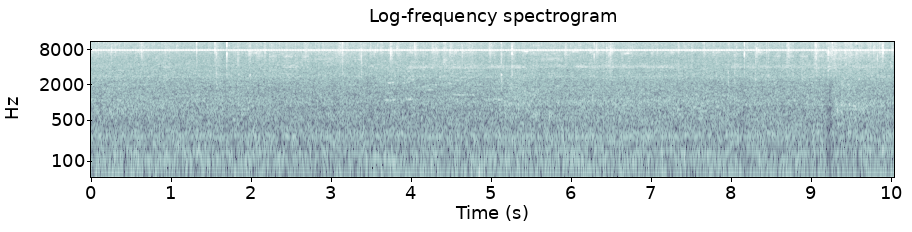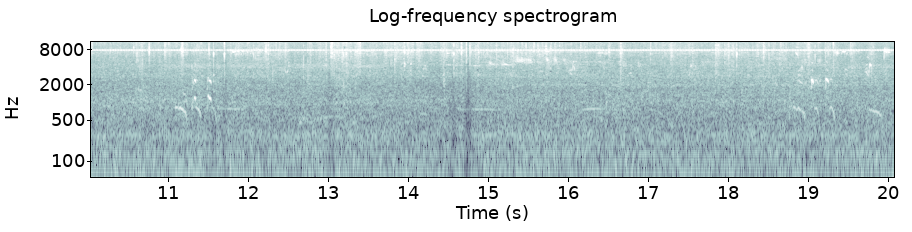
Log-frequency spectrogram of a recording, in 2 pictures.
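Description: Wild turkeys feeding, giving a few soft short calls, over a steady low background noise.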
